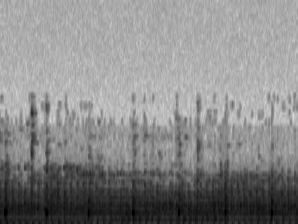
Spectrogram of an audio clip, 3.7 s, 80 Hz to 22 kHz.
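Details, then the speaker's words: Honda CRF300L on new Michelin Tracker tyres, riding on Yorkshire trails: sharp light click repeating about twice a second over the steady single-cylinder thump; source unknown, to be checked. "Something's clicking. Don't know what that is. That doesn't sound good, does it?"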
